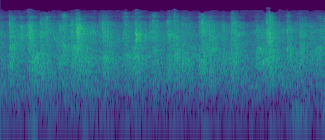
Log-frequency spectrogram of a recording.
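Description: An audience clapping: a dense, irregular patter of many hands.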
